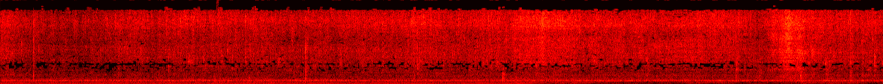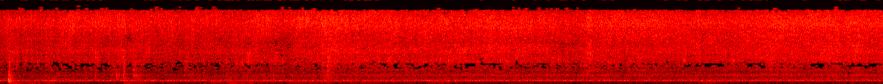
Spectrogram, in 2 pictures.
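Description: Catfish pieces frying in a pan: a steady sizzle, with a couple of clicks of metal tongs against the pan about halfway through.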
